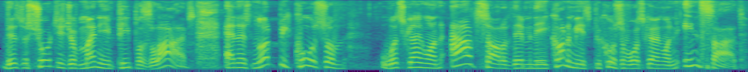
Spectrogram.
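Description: Male pastor preaching, pretty high voice, lots of amens and asides to the church. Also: lively intonation, fairly quick, fairly bright tone. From South Africa. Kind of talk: sermon.

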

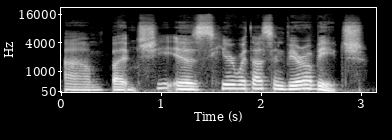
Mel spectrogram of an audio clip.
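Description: A woman speaking as a ministry director and guest in a conversational radio interview, explaining things a little haltingly. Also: sits low, a little mellow.

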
